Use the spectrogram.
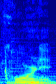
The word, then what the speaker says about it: Coronet: The 1967 Dodge Coronet 440, pronounced Coronet, dressed in bold blue and powered by a freshly rebuilt drivetrain that's all about street cruising satisfaction.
